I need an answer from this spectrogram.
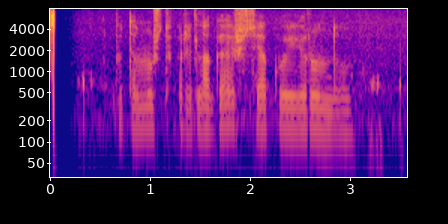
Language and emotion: Russian, neutral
